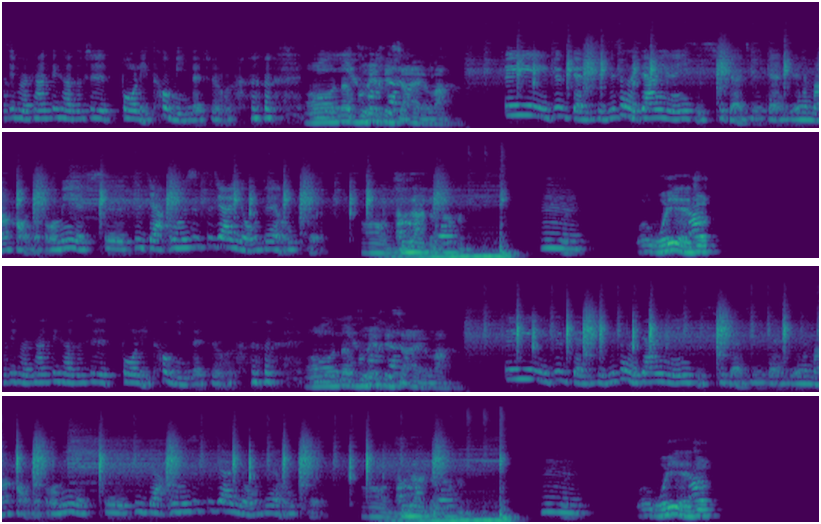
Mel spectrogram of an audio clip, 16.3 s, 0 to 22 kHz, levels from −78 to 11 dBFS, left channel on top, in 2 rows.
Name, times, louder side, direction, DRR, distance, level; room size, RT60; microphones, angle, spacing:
voice 1, 0.0-4.1 5.0-11.4 12.1-12.7 13.5-14.0 15.0-15.2, left 4 dB, 70° left, 0.7 m, -39 dB
voice 2, 3.0-4.5 11.8-12.8 14.5-15.2, left 3 dB, 30° left, 0.5 m, -34 dB
sound 1, 4.6-13.2, right 3 dB, 80° right, 1.2 m, -33 dB
4.2 x 4.0 x 2.5 m
head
